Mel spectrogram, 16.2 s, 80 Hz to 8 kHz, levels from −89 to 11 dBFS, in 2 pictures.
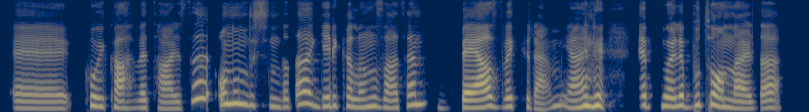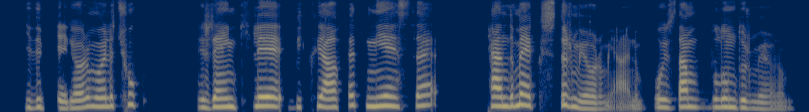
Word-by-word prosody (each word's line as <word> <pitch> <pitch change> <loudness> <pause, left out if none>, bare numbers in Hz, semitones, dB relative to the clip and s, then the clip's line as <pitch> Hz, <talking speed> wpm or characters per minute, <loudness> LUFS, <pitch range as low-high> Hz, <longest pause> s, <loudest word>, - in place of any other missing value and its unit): eee, 175 -1 -3
koyu 230 -4 +1
kahve 190 0 -1
tarzı. 175 - -4 0.2
Onun 295 -1 +4
dışında 230 -5 -7
da, 300 +2 +4
geri 235 -1 -1
kalanı 225 0 -1
zaten 240 +9 -1 0.3
beyaz 205 +2 +7
ve 225 - +3
krem. 220 +3 -6
Yani, 235 +6 +5 0.3
hep 250 0 -2
böyle 235 -1 +3
bu 270 - -2
tonlarda 190 -7 +1 0.5
gidip, 200 0 -6
geliyorum. 190 +5 -2
Öyle 230 +1 0
çok 275 +2 -8 0.6
renkli 225 +3 +2
bir 210 +3 -12
kıyafet 215 +3 -2
niyeyse 245 +2 +1 0.6
kendime 240 +2 +4
yakıştırmıyorum, 210 -10 -3
yani. - - -14 0.2
O 210 - -3
yüzden 205 0 -2
bulundurmuyorum. 195 -4 -4
220 Hz, 120 wpm, -25 LUFS, 195-240 Hz, 0.6 s, beyaz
